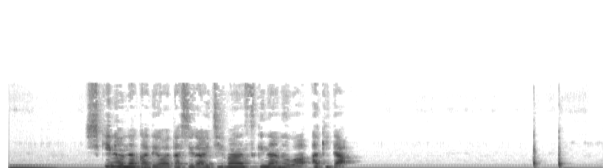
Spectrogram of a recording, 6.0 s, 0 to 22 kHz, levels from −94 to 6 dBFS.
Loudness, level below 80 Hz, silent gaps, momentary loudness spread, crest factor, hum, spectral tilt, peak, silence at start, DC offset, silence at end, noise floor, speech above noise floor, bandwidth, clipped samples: -24 LUFS; -46 dBFS; none; 19 LU; 18 dB; none; -6 dB/octave; -8 dBFS; 0.1 s; under 0.1%; 0.35 s; -55 dBFS; 32 dB; 11.5 kHz; under 0.1%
